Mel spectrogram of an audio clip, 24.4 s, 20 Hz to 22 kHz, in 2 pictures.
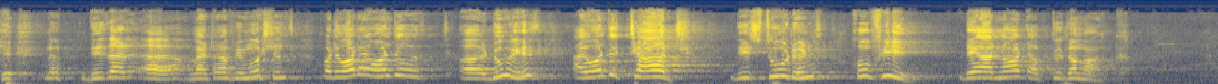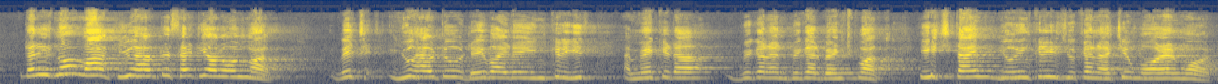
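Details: Adult man with severe cerebral palsy since birth, considered 100% disabled, who could not walk or talk as a child; dysarthria from cerebral palsy.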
